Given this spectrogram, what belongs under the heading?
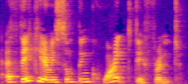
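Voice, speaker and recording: A woman reading aloud, voicing a small polite young girl who asks earnest, clear questions. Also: sits high, very animated, measured pace, voice pushed up. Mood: curious.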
